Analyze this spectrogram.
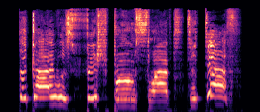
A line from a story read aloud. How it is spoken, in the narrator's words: she snapped back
